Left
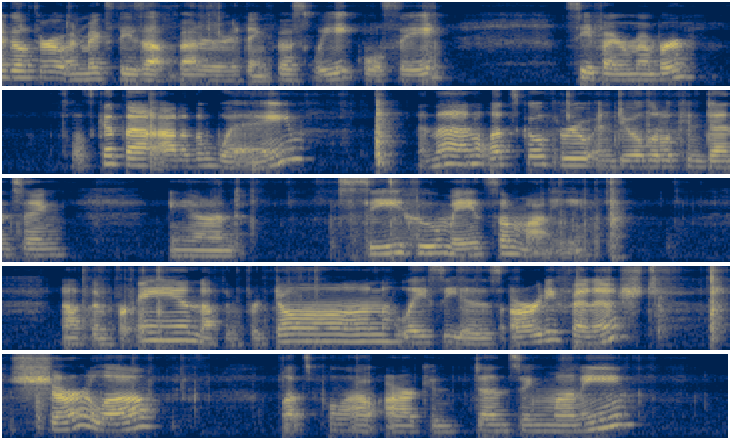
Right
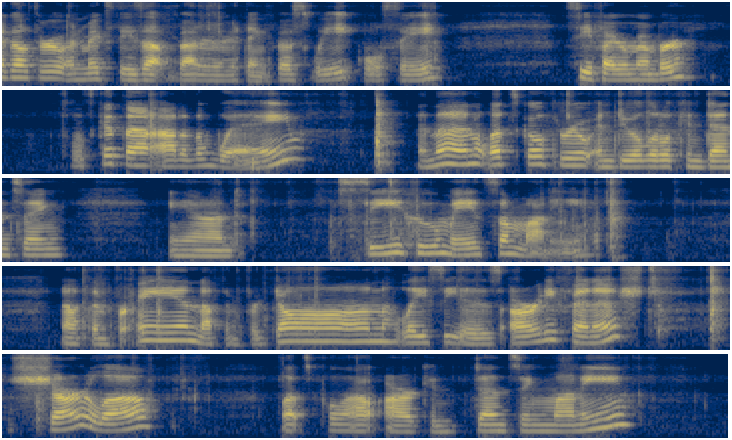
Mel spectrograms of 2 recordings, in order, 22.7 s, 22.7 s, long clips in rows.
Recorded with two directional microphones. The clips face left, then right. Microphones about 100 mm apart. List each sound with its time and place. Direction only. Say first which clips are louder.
0.0 s speech: right 3 dB; 30° right (ahead or behind)
3.6 s speech: right 7 dB; 45° right (ahead or behind)
4.9 s speech: right 1 dB; 15° right (ahead or behind); by 6.4 s 40° right (ahead or behind)
7.1 s a woman's voice: right 10 dB; 50° right (ahead or behind)
14.0 s a woman's voice: right 4 dB; 35° right (ahead or behind)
